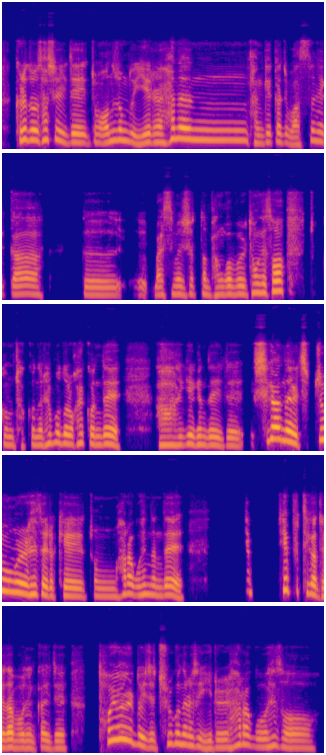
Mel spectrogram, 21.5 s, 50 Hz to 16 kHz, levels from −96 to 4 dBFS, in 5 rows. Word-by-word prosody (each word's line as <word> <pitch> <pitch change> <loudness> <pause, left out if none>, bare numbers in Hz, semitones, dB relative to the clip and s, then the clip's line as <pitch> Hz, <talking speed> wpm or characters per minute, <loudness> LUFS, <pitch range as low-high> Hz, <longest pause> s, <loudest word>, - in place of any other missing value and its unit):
그래도 215 0 +3
사실 215 0 -1
이제 165 -1 0
좀 165 +2 -7
어느 170 +6 0
정도 205 -5 -1
이해를 165 +3 0
하는 215 -1 0
단계까지 165 +1 -6
왔으니까 155 - -4 0.5
그 140 -1 -6 0.3
으 - - -10
말씀해 155 +2 -5
주셨던 155 +1 -6
방법을 150 +3 -3
통해서 185 +6 +3 0.5
쪼끔 165 -2 -6
접근을 155 +4 -6
해보도록 185 -2 0
할 195 - -2
건데. 175 -3 +2 0.5
아 160 0 -2
이게 175 +2 0
근데 160 -1 -1
이제 145 0 -4 0.2
시간을 240 -6 +8
집중을 230 -7 +3
해서 190 0 +3
이렇게 160 -2 0
좀 150 -1 -8
하라고 190 +2 -1
했는데 180 -6 0 0.8
팁 - - -7 0.4
TFT가 225 -8 +2
되다 155 0 +4
보니까 140 0 -4
이제 135 0 -4 0.4
토요일도 285 - +2
이제 145 -3 -4
출근을 220 +2 -2
해서 180 -3 -3
일을 145 +1 -4
하라고 170 -4 -3
해서 140 -6 -4
165 Hz, 295 characters per minute, -23 LUFS, 150-205 Hz, 0.8 s, 시간을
